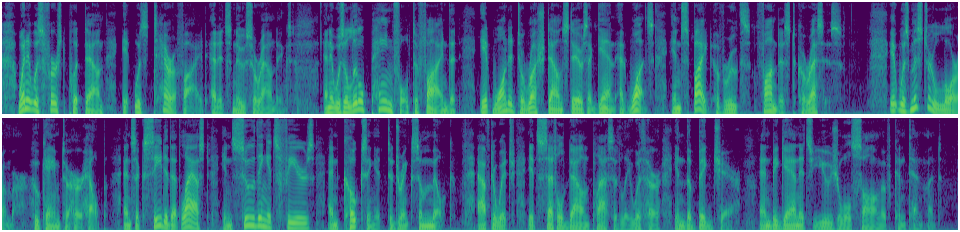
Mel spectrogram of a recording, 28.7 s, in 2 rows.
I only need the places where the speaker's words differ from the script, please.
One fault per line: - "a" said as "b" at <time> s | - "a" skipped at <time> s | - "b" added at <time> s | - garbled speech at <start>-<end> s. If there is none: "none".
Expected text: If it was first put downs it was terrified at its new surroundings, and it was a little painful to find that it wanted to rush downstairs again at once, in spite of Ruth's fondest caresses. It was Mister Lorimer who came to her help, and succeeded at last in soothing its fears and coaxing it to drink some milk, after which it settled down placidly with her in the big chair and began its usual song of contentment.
- "If" said as "When" at 0.2 s
- "downs" said as "down" at 1.2 s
